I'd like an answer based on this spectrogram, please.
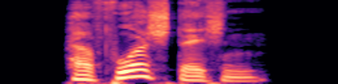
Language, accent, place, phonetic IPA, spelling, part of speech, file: German, Germany, Berlin, [hɛɐ̯ˈfoːɐ̯ˌʃtɛçn̩], hervorstechen, verb, De-hervorstechen.ogg
- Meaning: to stick out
